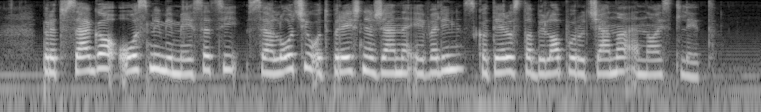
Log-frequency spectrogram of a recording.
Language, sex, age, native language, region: Slovenian, female, 18-29, Slovenian, Pomurje region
